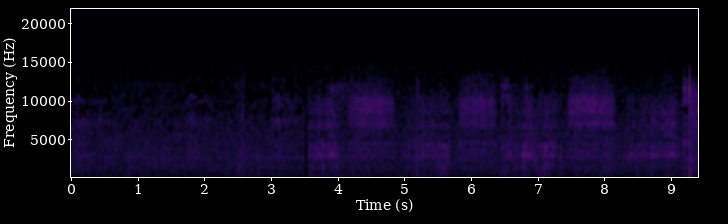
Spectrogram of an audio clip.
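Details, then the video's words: British Shorthair kittens, 18 days old, four in the litter, purr with a low steady hum while bursts of hissy rustling come and go, ending with a sharp tap. "British shorthair Tiny Kittens 18 days old"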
